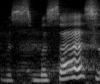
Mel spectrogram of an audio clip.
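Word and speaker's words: Maçães: And we have Bruno Macaes. Am I pronouncing it right? Macaes? Okay, great.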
